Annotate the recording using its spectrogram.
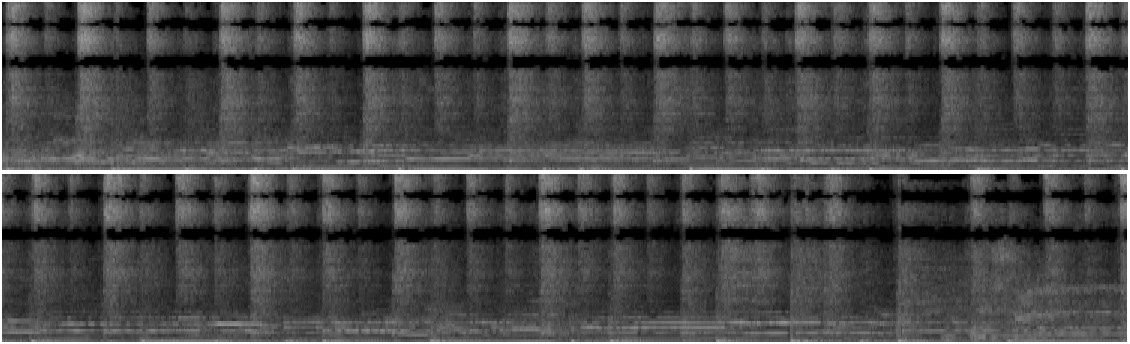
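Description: Live blues-rock band playing an instrumental passage: a lead guitar line with sliding notes over bass and drums.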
